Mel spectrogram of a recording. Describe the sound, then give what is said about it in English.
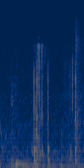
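A quiet sip of IPA beer followed by wet swishing and a few soft clicks as the beer is swirled around in a mouth, with no talking. “A deep sip.”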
